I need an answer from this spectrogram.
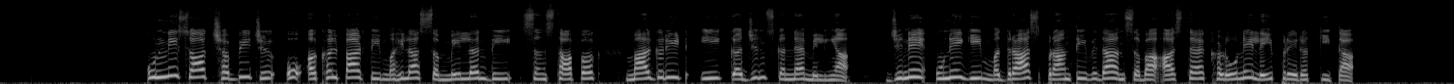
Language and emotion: Dogri, neutral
